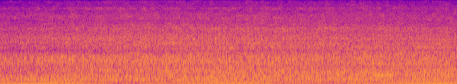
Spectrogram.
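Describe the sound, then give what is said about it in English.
A heavy truck laden with produce crosses a low-lying, privately owned, reinforced bridge at harvest time, its engine a steady low drone with broad road noise, holding at an even, loud level throughout with no voices. “coordinate the safe crossing of trucks in and out of the area over the low-lying bridge”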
